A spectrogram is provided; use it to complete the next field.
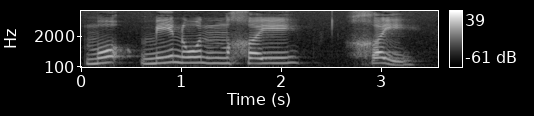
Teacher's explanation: Jadi cara membacanya adalah huruf tanwinnya, huruf yang berharokat tanwinnya dibaca dengan jelas. Jadi tanwinnya masih bunyi an.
